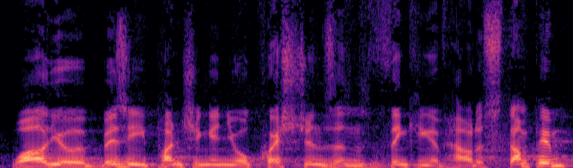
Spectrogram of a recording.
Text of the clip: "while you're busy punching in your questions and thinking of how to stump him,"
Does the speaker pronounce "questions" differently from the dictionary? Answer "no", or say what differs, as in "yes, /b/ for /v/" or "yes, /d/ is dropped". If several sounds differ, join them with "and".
no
